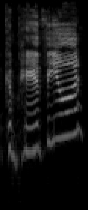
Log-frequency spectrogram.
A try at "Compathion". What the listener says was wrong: There's no N in there, though. There's no N in the middle. Compathion. No, comp is right. You're adding read. Pantheon. That's what you're saying.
